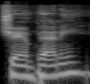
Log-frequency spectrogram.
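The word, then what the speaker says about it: Champagnie: How you say his name? Champeni. Champeni. Yeah. Champeni. Champeni. Like like champagne. But I know it looks like Champagne. That's what throws me off.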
